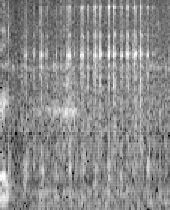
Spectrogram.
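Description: A round, casino-chip-style scratching token scraping the latex coating off a scratch-off lottery ticket in rapid short strokes, a fast run of light rasping ticks.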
